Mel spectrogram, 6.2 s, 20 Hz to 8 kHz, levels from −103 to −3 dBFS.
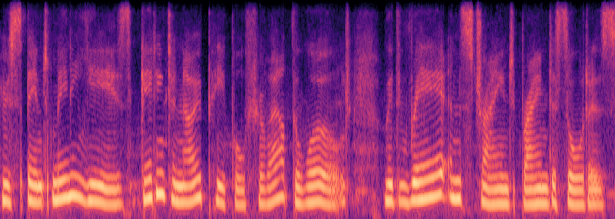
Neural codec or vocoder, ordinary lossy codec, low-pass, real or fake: codec, 16 kHz, 2 kbps, FunCodec, trained on Chinese and English, 25 frames a second; Opus, 16 kbps; 7.2 kHz; fake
